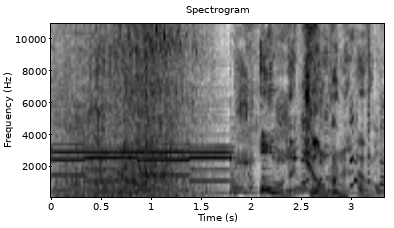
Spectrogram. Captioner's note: siren wailing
